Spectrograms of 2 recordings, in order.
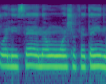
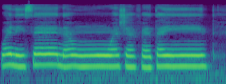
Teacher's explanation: ولسانا تنوين وبعدها الواو، والواو مش من حروف الاستثناء يبقى في غنة. ولسانا هنغن هنا ومنقولهاش بسرعة، منقولش ولسانا وشفتين، لأ، ولسانا وشفتين.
